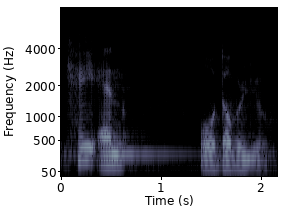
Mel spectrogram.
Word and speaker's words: know: 그 G가 지금 다 묵음 처리가 돼가지고 지금 KNOW 이렇게 하면 K 발음 안 하죠. 아무도 큰 O라고 안 하죠. 그냥 know, knowledge 이렇게 말하는 것이고요.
